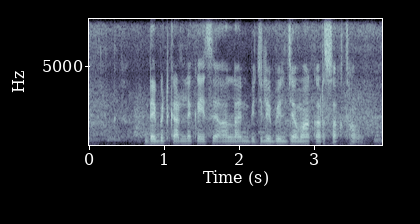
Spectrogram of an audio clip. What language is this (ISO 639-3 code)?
hne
